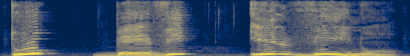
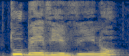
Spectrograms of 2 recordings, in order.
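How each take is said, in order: First: The sentence is spoken slowly. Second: The sentence is spoken quickly. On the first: "agora eu vou tentar de falar devagarzinho para você" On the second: "Agora eu vou falar rapidão as seis frases"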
